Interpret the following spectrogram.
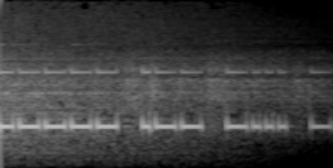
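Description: A run of short electronic beeps on one steady pitch in a quick, uneven rhythm, growing fainter toward the end; it is the tail of the end-screen music.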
